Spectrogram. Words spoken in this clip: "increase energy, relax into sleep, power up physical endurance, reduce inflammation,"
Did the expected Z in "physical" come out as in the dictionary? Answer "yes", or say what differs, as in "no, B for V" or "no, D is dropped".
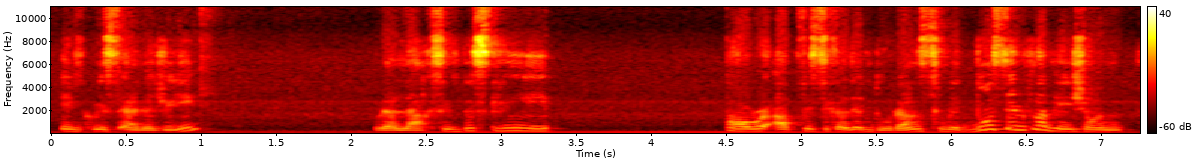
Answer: no, S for Z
